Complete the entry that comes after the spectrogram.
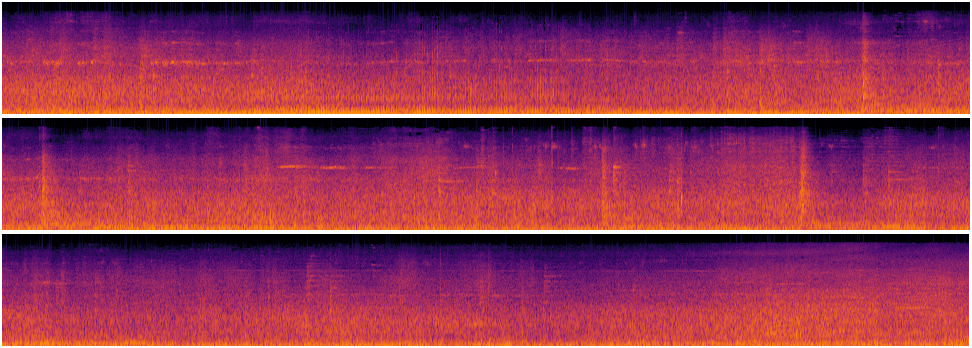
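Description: Freight cars rolling across a railway diamond crossing, their wheels clacking over the crossing's rail gaps every few seconds, with a faint high flange squeal now and then.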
